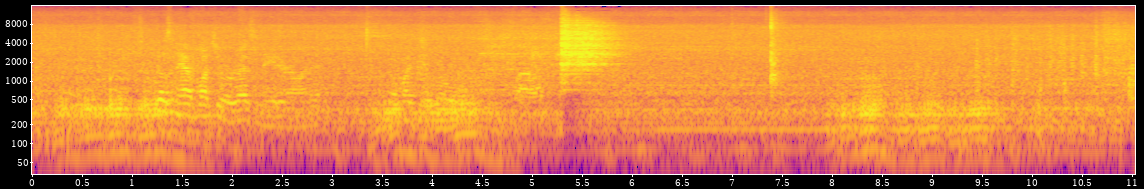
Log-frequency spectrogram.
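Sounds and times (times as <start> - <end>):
mechanical hum: 0.0 - 11.0.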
